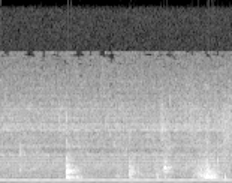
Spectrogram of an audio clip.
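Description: Steady electrical hum with a few faint clicks, the clearest about two-thirds of a second in.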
